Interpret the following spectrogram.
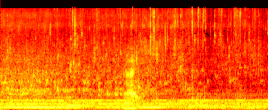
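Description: Water running and trickling steadily into a fish tank, over a low steady hum.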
